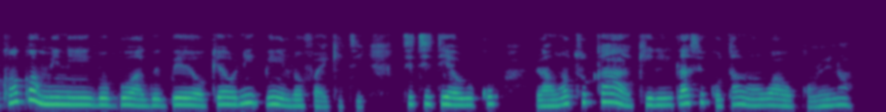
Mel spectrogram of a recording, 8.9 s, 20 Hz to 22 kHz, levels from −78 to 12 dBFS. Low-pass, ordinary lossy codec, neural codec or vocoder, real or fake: 7.2 kHz; none; none; real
